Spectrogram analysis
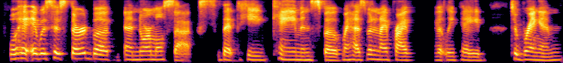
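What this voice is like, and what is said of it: Southern American accent. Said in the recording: “with your Southern accent, the way that title came out was Normal Sex”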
